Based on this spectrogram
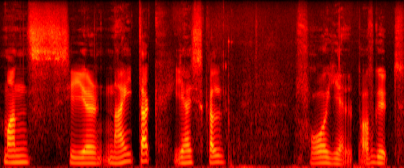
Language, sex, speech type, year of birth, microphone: Norwegian, male, spontaneous, 1973, Sennheiser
